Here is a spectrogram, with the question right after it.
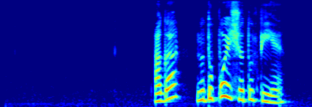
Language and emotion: Russian, angry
